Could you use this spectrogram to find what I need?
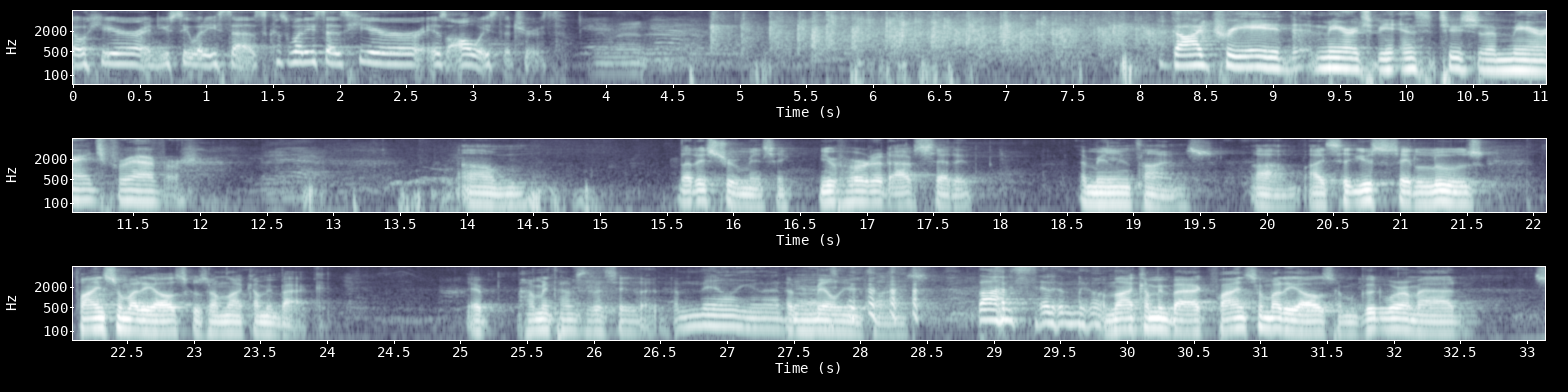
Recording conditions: live audience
